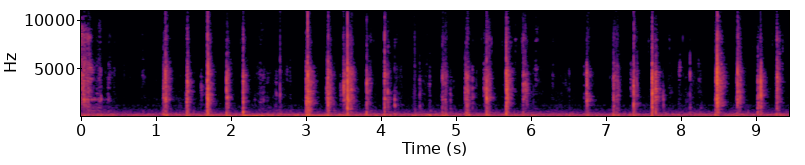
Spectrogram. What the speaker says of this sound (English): Pull some tarot cards.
